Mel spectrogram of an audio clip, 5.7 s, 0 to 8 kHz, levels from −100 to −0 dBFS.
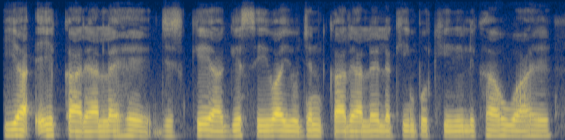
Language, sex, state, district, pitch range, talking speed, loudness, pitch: Hindi, male, Uttar Pradesh, Lalitpur, 105-115 Hz, 140 wpm, -17 LUFS, 110 Hz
